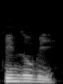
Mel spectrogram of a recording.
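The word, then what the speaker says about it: 金曜日: Chữ kim chính là trong tiếng Nhật họ đọc là kinjobi.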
